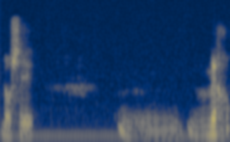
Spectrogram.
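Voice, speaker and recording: A man at medium pitch, with noticeable background noise. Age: 60s. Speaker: bonsai expert. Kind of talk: interview. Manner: halting, with frequent fillers.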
